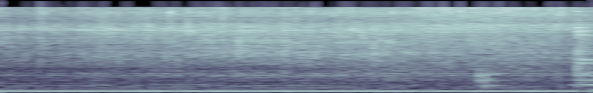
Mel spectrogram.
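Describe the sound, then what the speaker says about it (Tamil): Tomatoes with green chillies sauté in a pan for a chicken curry, giving a loud, continuous close-up sizzle over a steady low hum, with a couple of brief scraping stirs near the end. "தக்காளி கொஞ்சம் வதங்கட்டும்"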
